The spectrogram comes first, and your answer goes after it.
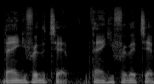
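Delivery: put-on polite tone barely covering audible irritation. Showing how they answer a buddy's tip: imitating acting nice while annoyed. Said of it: "I'll say it just like this".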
